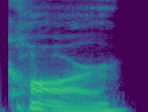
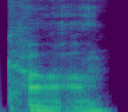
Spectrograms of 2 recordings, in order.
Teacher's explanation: Unlike British English, Americans love their R sounds, but they pronounce them softly. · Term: soft R sound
